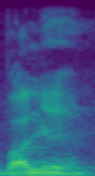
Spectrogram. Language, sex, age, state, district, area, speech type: Sanskrit, male, 60+, Telangana, Hyderabad, urban, spontaneous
